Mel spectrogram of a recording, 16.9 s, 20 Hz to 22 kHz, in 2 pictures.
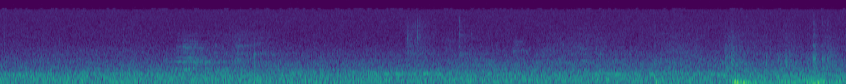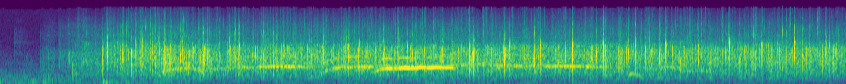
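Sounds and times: audience applauding: 0:08.9 - 0:16.9.

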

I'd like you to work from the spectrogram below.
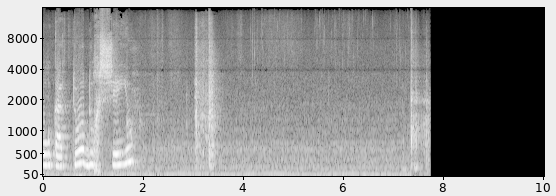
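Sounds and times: steady low hum: 0:00.0 - 0:07.8.

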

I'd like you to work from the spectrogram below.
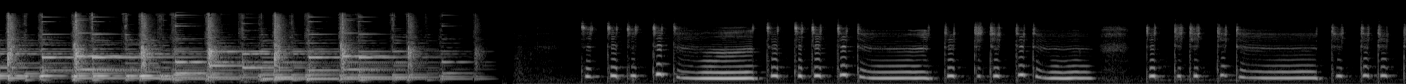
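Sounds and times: high voice singing a sing-song tune: 0:05.8 - 0:14.0.

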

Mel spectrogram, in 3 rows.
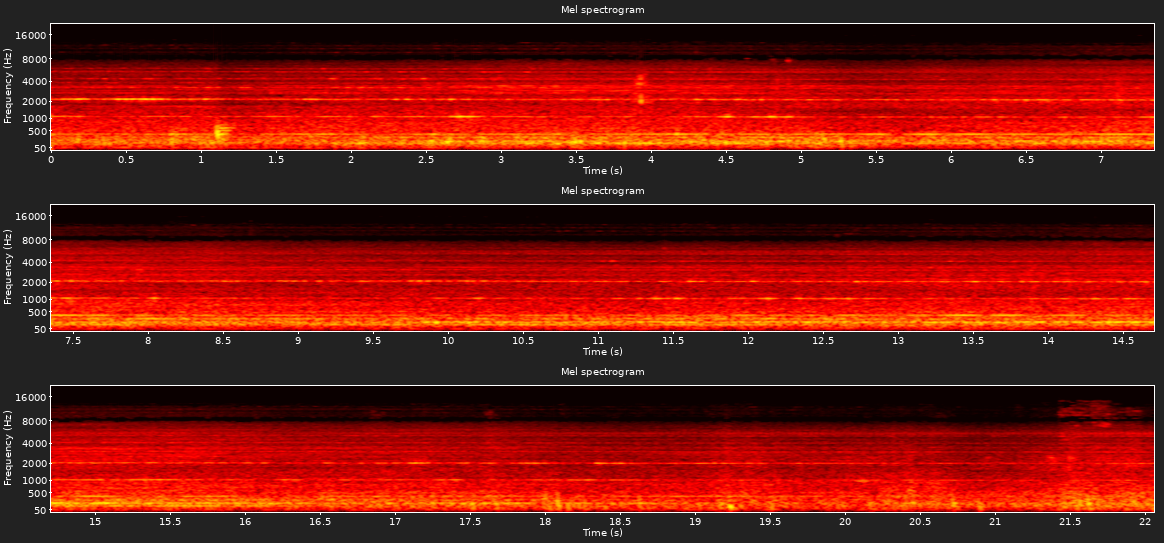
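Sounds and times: electric locomotive hum and whine: 0:00.0 - 0:22.0
wheels rolling on rails: 0:20.2 - 0:22.0.

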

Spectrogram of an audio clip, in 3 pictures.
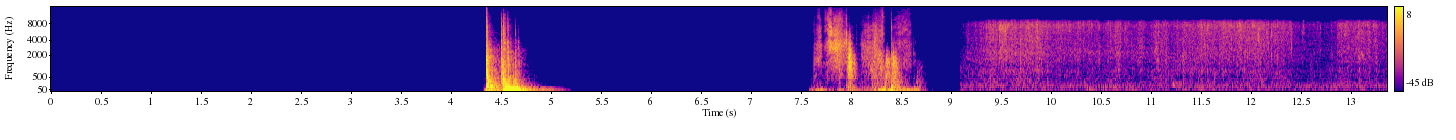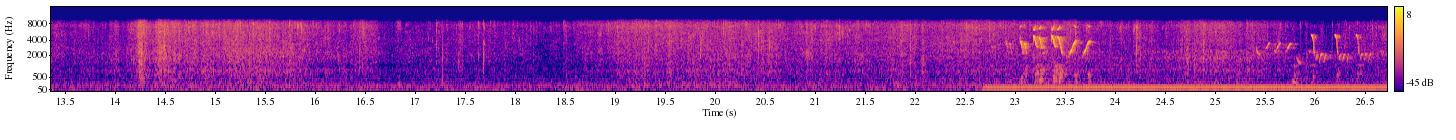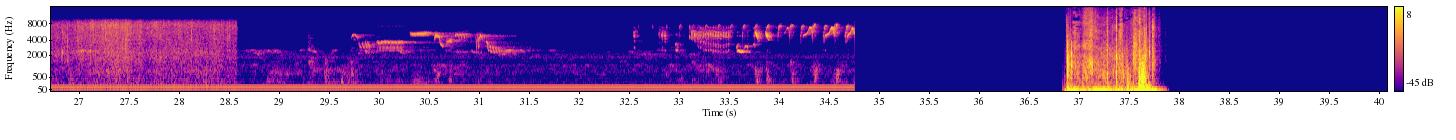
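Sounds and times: steady hiss: 0:09.2 - 0:28.6
low hum: 0:15.9 - 0:34.1
birds chirping: 0:19.5 - 0:34.8.

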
